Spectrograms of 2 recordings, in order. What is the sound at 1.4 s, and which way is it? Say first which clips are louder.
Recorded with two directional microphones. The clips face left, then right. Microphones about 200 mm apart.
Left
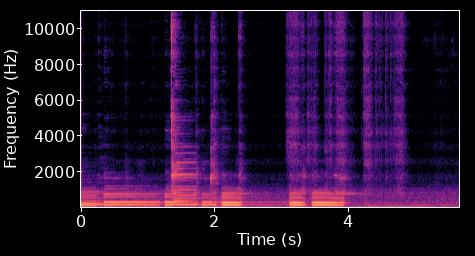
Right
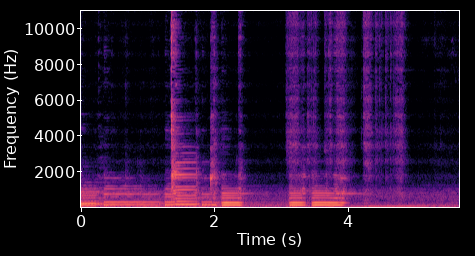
Music: left 6 dB; 15° left (ahead or behind).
